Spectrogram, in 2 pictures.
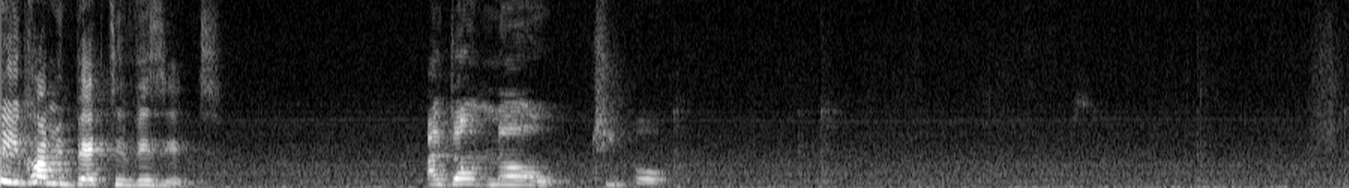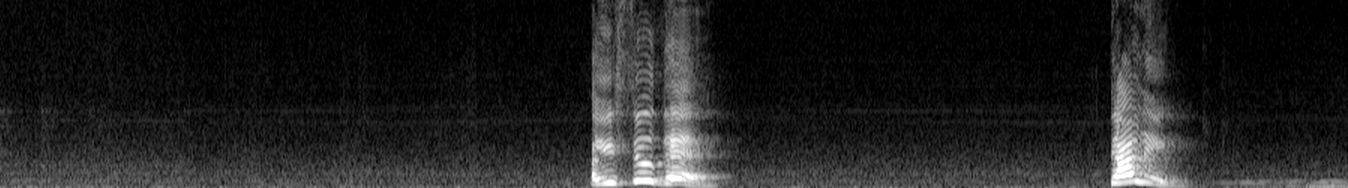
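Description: A woman calls out loudly, with long pauses.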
